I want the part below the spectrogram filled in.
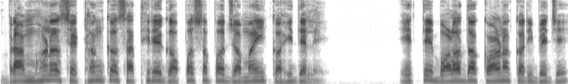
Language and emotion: Odia, neutral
